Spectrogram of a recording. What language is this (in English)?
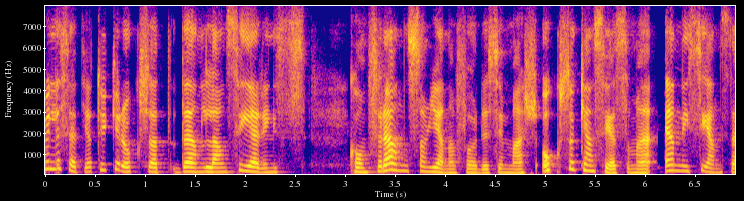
Swedish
